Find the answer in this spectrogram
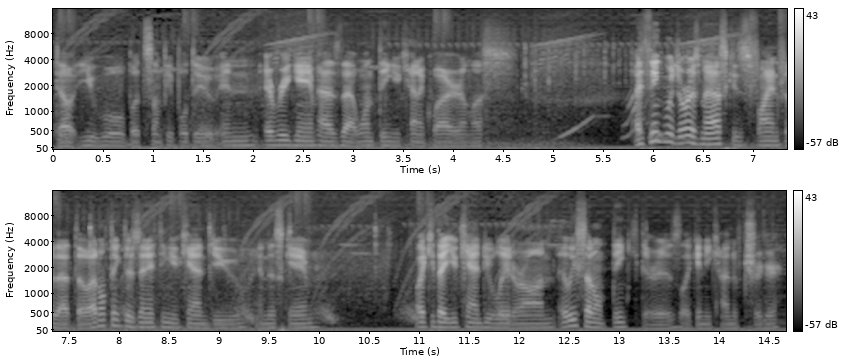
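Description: A man's voice: on the low side, fairly quick, noisy background. A young man giving casual, foul-mouthed, slangy live commentary while streaming a video game. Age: young adult.

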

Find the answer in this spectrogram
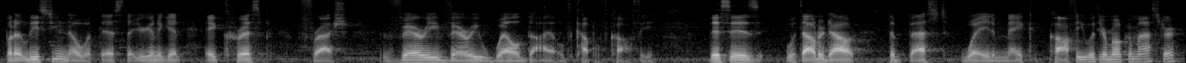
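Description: A man in his thirties walks through a coffee brewing recipe in a relaxed, chatty how-to style, explaining each step as he goes. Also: sits low, moderate pace, a little hiss or hum. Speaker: coffee shop owner demonstrating a brew recipe. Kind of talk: casual how-to demonstration. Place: bright indoor room with a table.

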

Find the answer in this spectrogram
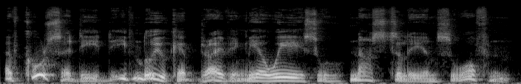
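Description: An elderly man acts out an exasperated but fond Scottish woman from a novel. The delivery is scolding and teasing, with a creaky, husky voice that swoops in pitch. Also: very animated, moderate pace, dark tone, exaggerated voice.

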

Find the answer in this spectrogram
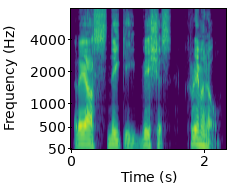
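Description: A man voicing a gruff, domineering, bigoted father in an audiobook, curt and commanding. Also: mid-range voice, animated, normal speed, fairly bright tone, no echo, studio quality, lightly acted. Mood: angry, scornful. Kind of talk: audiobook character dialogue.

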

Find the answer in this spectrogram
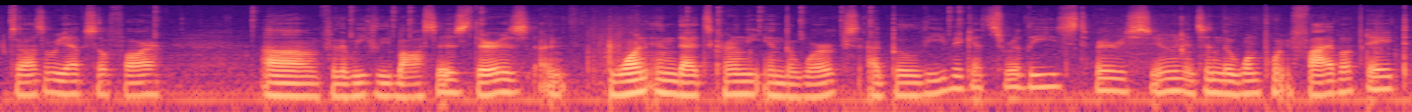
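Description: A man's voice: mid-range voice, fairly even intonation, normal speed, vocal fry, dark tone, a little hiss or hum. A young man, sounding tired, gives casual let's play commentary as a gaming host, rambling along in slangy, informal speech.

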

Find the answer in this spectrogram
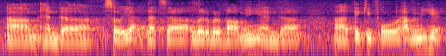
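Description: A man's voice: fairly low pitch, flat delivery, normal speed, a little mellow, a little hiss or hum. A young man from Ethiopia introducing himself at a council podium, polite and hesitant with many fillers. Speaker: city GIS analyst and projects manager. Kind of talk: self-introduction at council meeting. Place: large council chamber at podium. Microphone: podium microphone.

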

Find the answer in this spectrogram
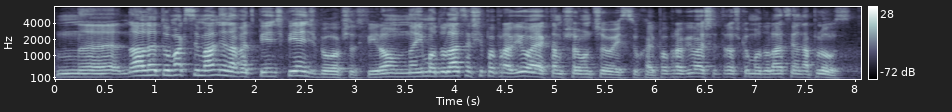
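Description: A man chatting casually as an amateur radio operator, with a halting delivery. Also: medium pitch, pushed and bright, a little hiss or hum. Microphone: handheld camera beside the radio set.

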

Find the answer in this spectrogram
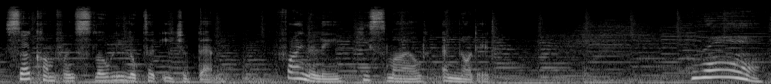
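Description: Lady reading a kids story, lowish voice, really animated, music behind. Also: normal speed. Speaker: storyteller reading a children's book. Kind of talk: expressive read-aloud narration.

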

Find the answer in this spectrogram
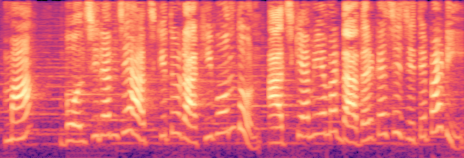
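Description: A meek young daughter-in-law in a cartoon, voiced by a woman. Her voice is extremely high and bright, and she talks in an earnest, pleading way. Soft music sits behind it. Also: expressive, a little fast, full character voice. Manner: pleading, sincere.

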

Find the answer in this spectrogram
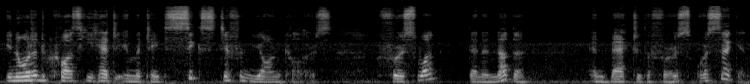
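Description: An androgynous young adult reads poetry aloud in a very husky, breathy voice. The delivery is theatrical and declamatory, with lively swings in pitch and deliberate pauses. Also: poor audio. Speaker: poetry reader. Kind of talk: dramatic poetry recitation.

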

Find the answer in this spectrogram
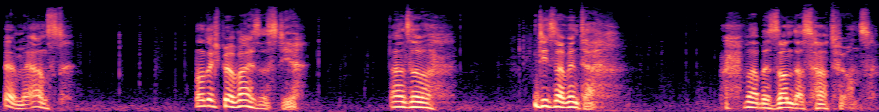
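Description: An actor playing a calm middle-aged survivor leader in a German game dub, softly persuasive and measured, soothing yet menacing. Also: male voice, on the high side, dry recording. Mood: earnest, persuasive.

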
